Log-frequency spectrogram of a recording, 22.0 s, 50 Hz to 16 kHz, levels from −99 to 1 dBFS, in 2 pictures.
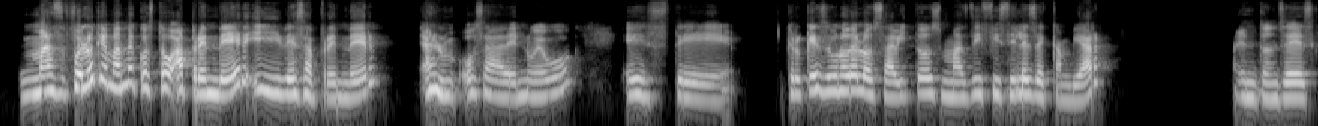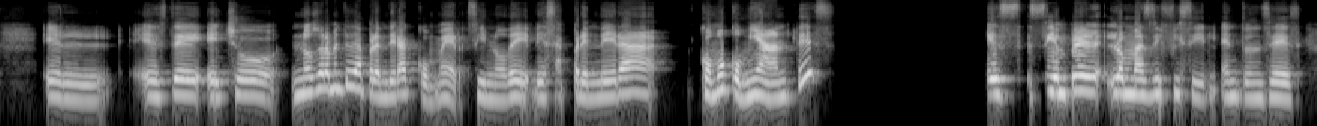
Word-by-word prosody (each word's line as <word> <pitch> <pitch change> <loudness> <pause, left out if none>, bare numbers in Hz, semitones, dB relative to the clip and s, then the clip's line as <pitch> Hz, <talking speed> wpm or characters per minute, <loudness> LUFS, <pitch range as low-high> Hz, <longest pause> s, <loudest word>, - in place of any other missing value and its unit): más 235 +5 +4
fue 280 - +7
lo 390 - +7
que 420 -4 +3
más 280 +1 +5
me 365 +1 0
costó 290 -1 +2
aprender 225 - +5
y 250 -5 -1
desaprender, 210 - -1 0.2
em, 235 -8 +1
o 215 - -5
sea, 215 -4 -4
de 185 -1 -3
nuevo, 210 - -7 0.4
este, 195 -5 -6 0.4
creo 220 -2 -5
que 255 - +4
es 260 - -3
uno 255 0 +1
de 260 - +3
los 220 -3 -1
hábitos 200 +4 -3
más 190 -1 -4
difíciles 220 0 -3
de 200 -1 -4
cambiar 170 - -3 1.1
Entonces 185 -1 -4 0.4
el 175 -4 -6 0.2
este 205 +1 0
hecho 195 -1 -3
no 225 +4 -1
solamente 285 +3 0
de 300 - +3
aprender 200 -6 +1
a 220 0 0
comer, 180 +1 -3
sino 180 -3 -7
de 195 +1 +1
desaprender 195 +1 -2
a 235 0 +4 0.3
cómo 250 +5 +1
comía 210 -2 +5
antes 205 - -1 1.3
es 220 0 +1
siempre 240 +3 +5
lo 230 0 +3
más 215 -1 +2
difícil. 220 -4 -7
Entonces, 185 -1 -3
210 Hz, 135 wpm, -23 LUFS, 190-235 Hz, 1.3 s, fue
